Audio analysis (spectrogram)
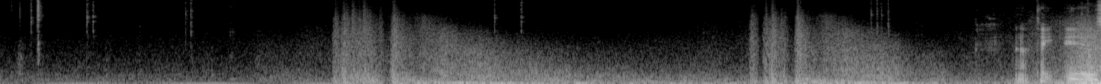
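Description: Naval gunfire from a warship shelling a battleship in a dreadnought-era Japanese naval strategy game: two heavy, rumbling salvos a few seconds apart, each with a long rolling tail, over steady background noise and small clicks.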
